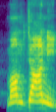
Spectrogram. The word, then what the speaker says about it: Mamdani: We'll see what Mamdani does. Not Muhammad Gandhi, but, you know. He kind of rhymes with Gandhi, but he's not Indian, but he's a Muslim.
